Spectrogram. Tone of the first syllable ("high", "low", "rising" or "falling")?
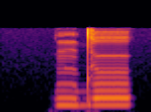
high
